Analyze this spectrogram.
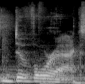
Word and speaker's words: Dvorak: that I'm not perfect is the D silent uh it's dorax so it almost there's an e between those two first consonants but uh Dvorak is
